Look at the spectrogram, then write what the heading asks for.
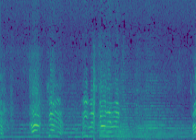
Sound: thudding

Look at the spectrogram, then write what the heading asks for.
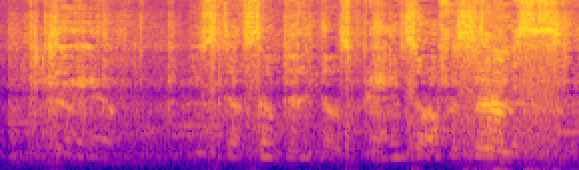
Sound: voiceover

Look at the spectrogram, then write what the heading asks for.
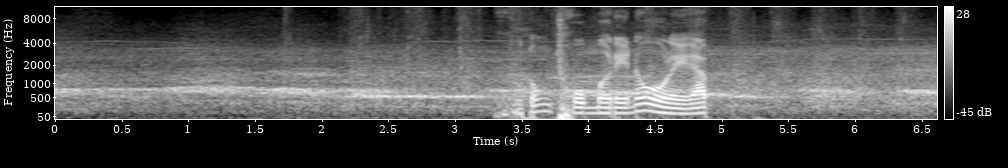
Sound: applause

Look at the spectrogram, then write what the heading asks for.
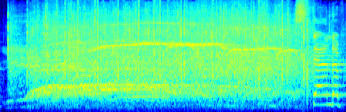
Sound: crowd cheering

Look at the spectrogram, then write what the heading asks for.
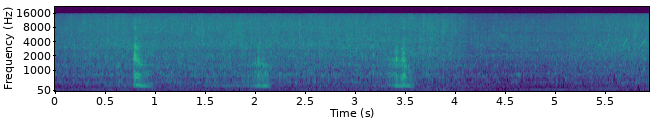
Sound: frogs croaking

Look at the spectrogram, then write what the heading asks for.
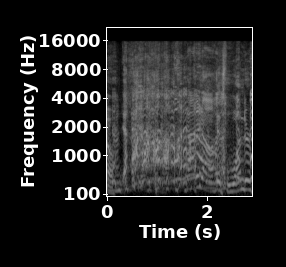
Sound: laughing

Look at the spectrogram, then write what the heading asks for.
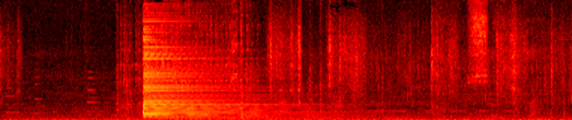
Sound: clock chimes

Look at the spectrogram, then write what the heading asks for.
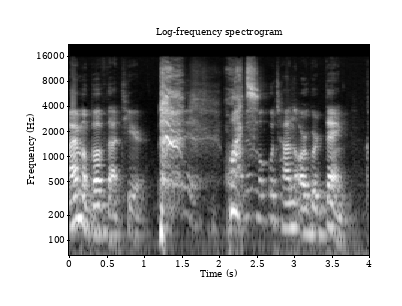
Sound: laughs

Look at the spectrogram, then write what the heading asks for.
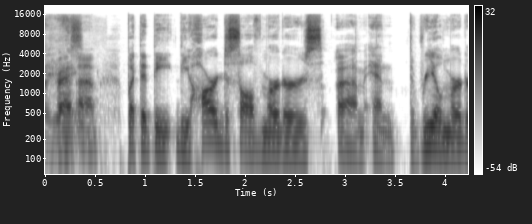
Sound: laughing

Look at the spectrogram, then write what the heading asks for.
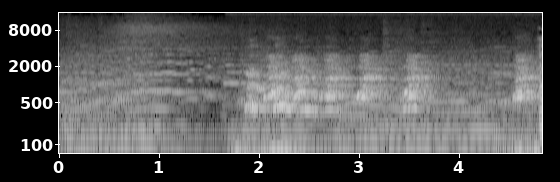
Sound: dogs barking

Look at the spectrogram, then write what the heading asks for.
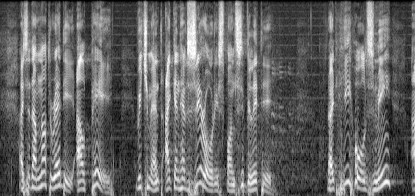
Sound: laughter

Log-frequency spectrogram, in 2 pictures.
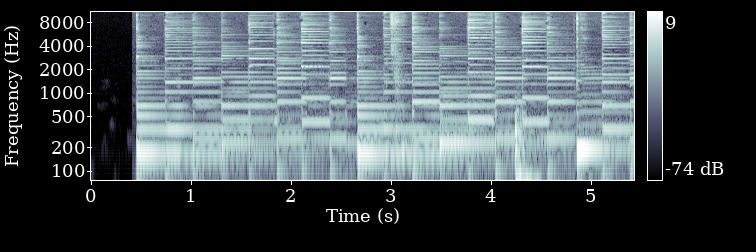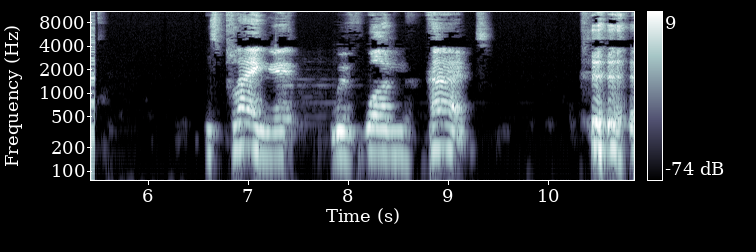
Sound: laughs

